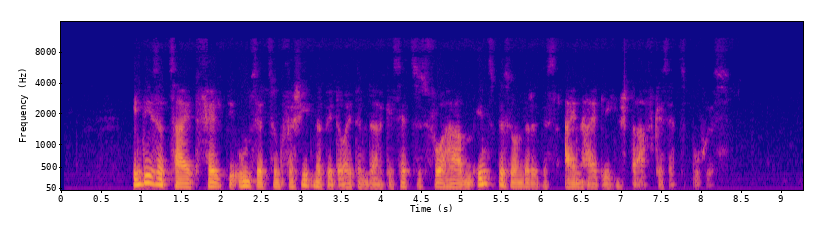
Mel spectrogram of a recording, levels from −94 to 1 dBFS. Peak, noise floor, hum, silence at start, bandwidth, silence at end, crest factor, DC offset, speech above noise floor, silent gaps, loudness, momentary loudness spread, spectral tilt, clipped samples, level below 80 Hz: -4 dBFS; -69 dBFS; none; 0.9 s; 9.8 kHz; 1.15 s; 22 dB; under 0.1%; 44 dB; none; -25 LUFS; 16 LU; -10 dB/octave; under 0.1%; -38 dBFS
